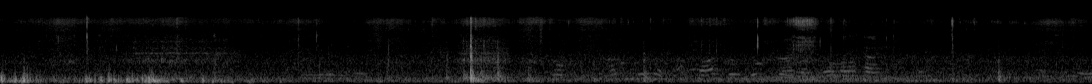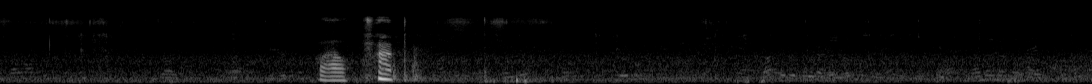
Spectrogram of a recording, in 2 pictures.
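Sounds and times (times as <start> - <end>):
steady wind rushing past the microphone on a small sailing boat: 0.0 - 2.8
faint indistinct voices murmuring: 0.0 - 21.8
speech: 14.2 - 15.1.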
